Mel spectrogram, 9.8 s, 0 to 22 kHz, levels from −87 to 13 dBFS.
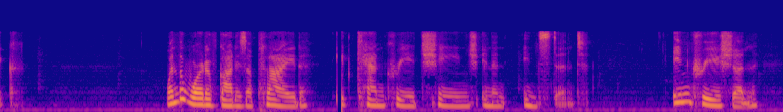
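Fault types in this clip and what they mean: Channel delay (comb filtering): One side of the recording arrives around 5 ms behind the other, and once the two are folded to mono, anything they share cancels at regularly spaced frequencies, the lowest near 100 Hz with more stacked above it. The speech comes across hollow and a bit phasey the whole way through, as if heard down a tube, because those notches sit fixed in the spectrum and never move.
Packet loss on an ADPCM call: Between 4.22 and 4.32 s, right after "is applied", a hard-edged gap of about 60 ms opens up, which fits roughly three lost packets filled with silence. ADPCM depends on the decoder tracking the sender's prediction and step size, so when the stream picks up again at "can create change in" the decoder is briefly out of sync. The speech comes back with a little grit until it recovers, with the G.722 wideband coding carrying on cleanly around it.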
